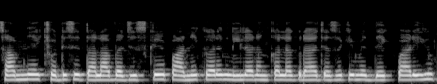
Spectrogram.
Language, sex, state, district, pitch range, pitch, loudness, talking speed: Hindi, female, Bihar, Katihar, 210-220 Hz, 215 Hz, -12 LUFS, 330 wpm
